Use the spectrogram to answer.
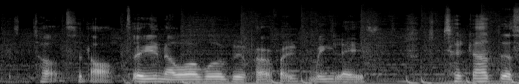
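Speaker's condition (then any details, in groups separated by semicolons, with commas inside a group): Cerebral palsy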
